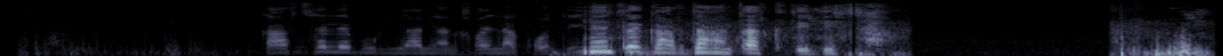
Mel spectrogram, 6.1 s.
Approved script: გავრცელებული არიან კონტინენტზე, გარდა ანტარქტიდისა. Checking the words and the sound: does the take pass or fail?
fail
